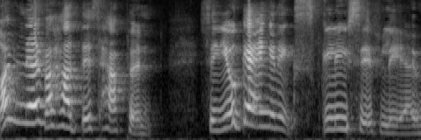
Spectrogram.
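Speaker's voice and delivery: thrilled shout, high and swooping pitch. Speaker reading cards for a listener, excited shouting. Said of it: "I'm shouting because I'm excited".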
